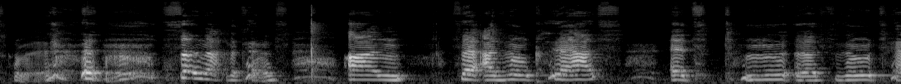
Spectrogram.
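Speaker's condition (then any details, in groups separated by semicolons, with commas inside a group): Speech impairment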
